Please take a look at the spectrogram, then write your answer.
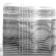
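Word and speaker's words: árbol: En effet le mot arbol a un accent déjà écrit. J'accentue donc sur la première syllabe où le AC déjà écrit.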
